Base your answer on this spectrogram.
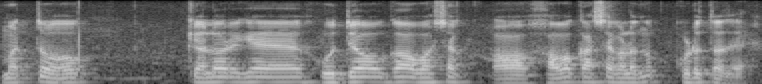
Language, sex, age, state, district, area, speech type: Kannada, male, 18-30, Karnataka, Shimoga, urban, spontaneous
